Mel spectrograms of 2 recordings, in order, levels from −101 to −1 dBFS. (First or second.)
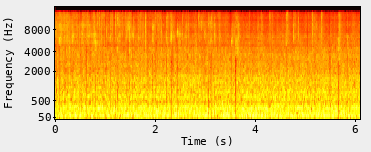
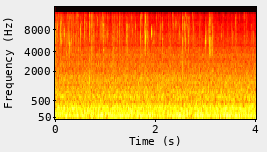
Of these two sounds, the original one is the second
